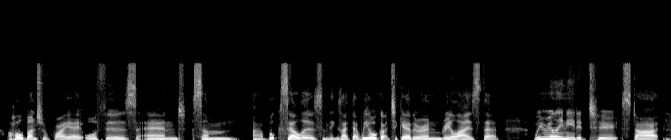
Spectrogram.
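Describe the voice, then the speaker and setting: Against a quiet background, a woman with an Australian accent speaks at a fairly slow pace and fairly low pitch with ordinary pitch variation, in a dry, close sound with no echo. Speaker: author. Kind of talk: casual interview chat. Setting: video call.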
